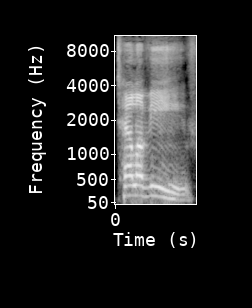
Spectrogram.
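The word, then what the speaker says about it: תל אביב: So we've got tail, ends with the L, tail. This is a silent letter and an A sound. So we have A, V sound, vet, E. This is all part of the E. Aviv, Tel Aviv.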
